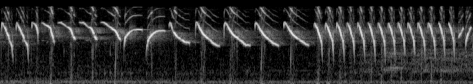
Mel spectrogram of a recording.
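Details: Canary in dense, fast song recorded as a lure for other canaries: loud downward-swooping whistles at varied pitches, followed by a very rapid series of repeated falling notes.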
